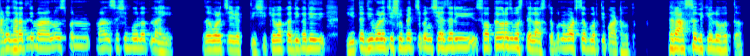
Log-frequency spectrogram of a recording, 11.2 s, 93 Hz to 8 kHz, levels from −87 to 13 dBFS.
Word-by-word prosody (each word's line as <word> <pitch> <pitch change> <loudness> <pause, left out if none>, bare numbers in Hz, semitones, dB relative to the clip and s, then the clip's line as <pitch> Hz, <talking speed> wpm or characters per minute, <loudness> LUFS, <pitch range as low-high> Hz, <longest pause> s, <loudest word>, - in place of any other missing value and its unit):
आणि 170 +5 0
घरातली 180 +4 +1
माणूस 190 +1 0
पण 210 - -7 0.3
माणसाशी 175 +2 -4
बोलत 180 -1 -1
नाही 140 -5 -5 0.5
जवळच्या 155 0 +2
व्यक्तीशी 145 -4 -6
किंवा 160 0 +2
कधी-कधी 170 +1 +2 0.4
इथं 145 +6 -1
दिवाळीच्या 185 +1 +4
शुभेच्छा 185 0 -1
पण 175 - +1
शेजारी 185 +1 +1
सोफ्यावरच 195 +2 +3
बसलेला 180 -4 +2
असतो, 140 - -5
पण 180 - -8
WhatsAppवरती 180 -2 +1
पाठवतो. 125 -4 -5 0.5
तर 175 +1 +4
असंदेखील 170 0 +3
होतं. 155 -1 -3
175 Hz, 135 wpm, -22 LUFS, 160-185 Hz, 0.5 s, दिवाळीच्या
